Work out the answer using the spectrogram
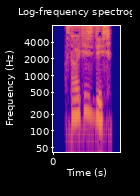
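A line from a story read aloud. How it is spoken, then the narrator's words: Whisper. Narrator (Russian): шепнул Раст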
